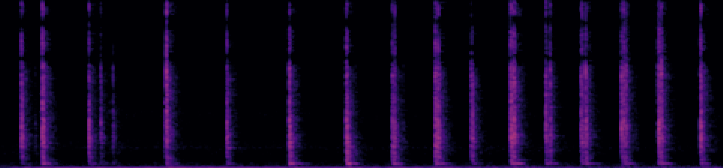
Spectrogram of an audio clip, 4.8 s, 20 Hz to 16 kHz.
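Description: Long acrylic nails tap the side wall of a tall 500 ml aluminum drink can lying on a table, making 18 quick, bright clicks with a hollow, thin-metal ping. Each tap dies away almost at once over a faint low hum.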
